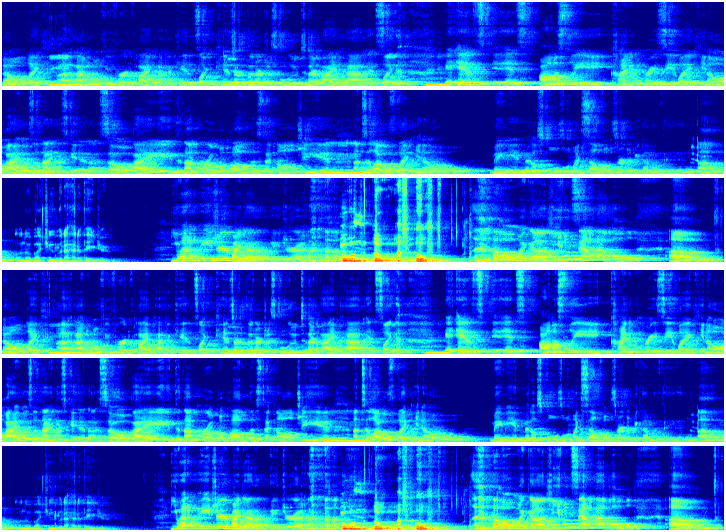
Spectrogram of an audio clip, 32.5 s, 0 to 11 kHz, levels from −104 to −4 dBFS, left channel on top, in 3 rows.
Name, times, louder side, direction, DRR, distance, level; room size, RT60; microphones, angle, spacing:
voice 1, 0.0-0.6 0.8-17.7 18.1-21.8 24.0-26.7 28.7-32.3, equal, 40° right, 3 dB, 7.6 m, -43 dB
voice 2, 0.7-1.2 3.3-3.8 6.4-6.7 15.6-16.3 21.9-23.2 26.7-28.1, left 1 dB, 35° left, 10 dB, 1.1 m, -31 dB
28.0 x 19.5 x 9.4 m, 1.2 s
head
